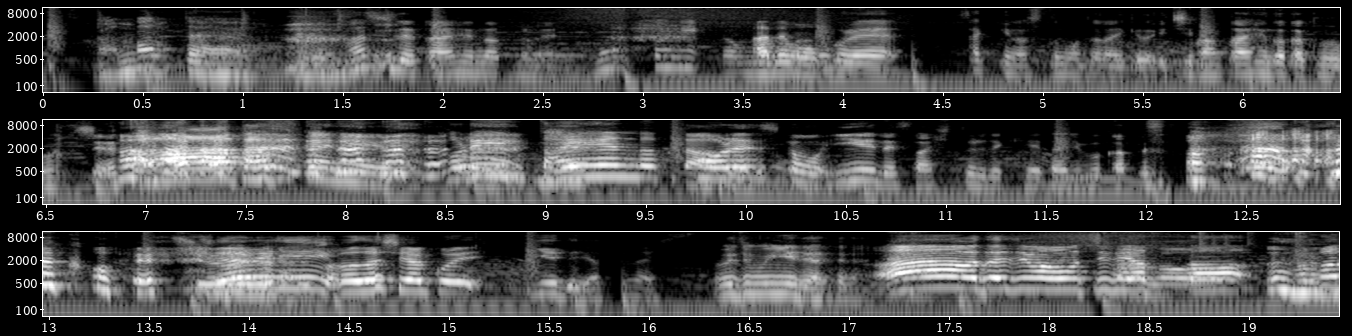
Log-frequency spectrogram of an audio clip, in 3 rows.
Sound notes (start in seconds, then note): 6.8 laughs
